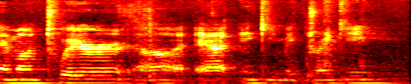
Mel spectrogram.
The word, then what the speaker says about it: McDrinky: I am on Twitter at Inky McDrinky. Is that Mac Drinky or Mick Drinky? McDrinky, Okay. spelled like how it sounds.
